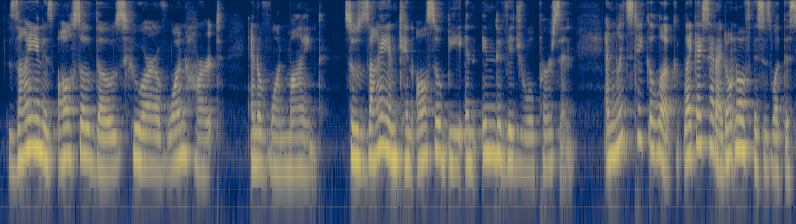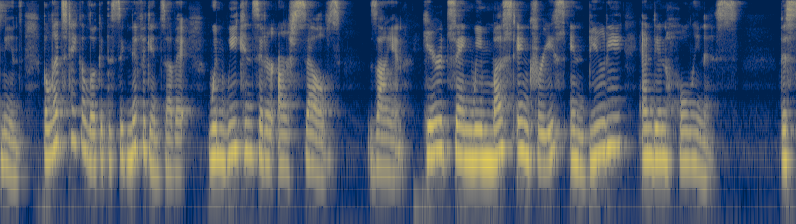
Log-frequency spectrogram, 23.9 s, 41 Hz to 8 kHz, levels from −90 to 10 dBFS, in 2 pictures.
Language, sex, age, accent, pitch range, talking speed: English, female, 20-39, American, 160-200 Hz, 165 wpm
